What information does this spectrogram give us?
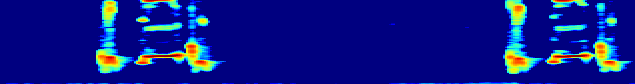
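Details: Prinia, a grey form called by its local name, singing busily: a loud three-part phrase of a harsh high burst, a thin pure whistle held steady, then another burst, given twice about two seconds apart over low background rumble.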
